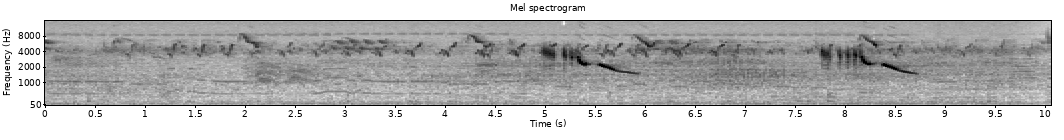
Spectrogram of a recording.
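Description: Common iora calling twice, each call a quick run of short notes that drops into a long, falling whistle. Faint chirps of other small birds sound throughout.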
